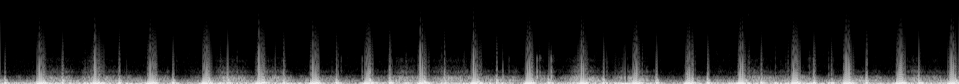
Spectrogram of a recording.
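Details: Self-recorded stethoscope strapped to an adult's own chest during bicep curls with a resistance band: fast, strong heartbeat about 110 a minute with rubbing noise: exercise-related rapid heartbeat.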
